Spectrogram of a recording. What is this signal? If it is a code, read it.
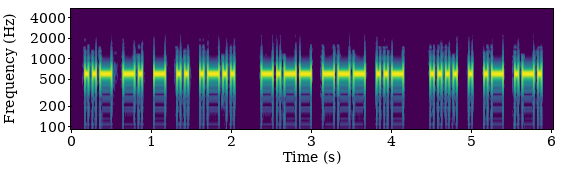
Morse code, heard as a keyed tone, about 25 wpm, 600 Hz. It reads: UNTIL YOU HEAR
